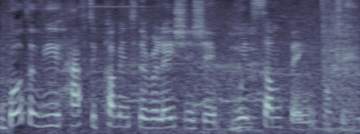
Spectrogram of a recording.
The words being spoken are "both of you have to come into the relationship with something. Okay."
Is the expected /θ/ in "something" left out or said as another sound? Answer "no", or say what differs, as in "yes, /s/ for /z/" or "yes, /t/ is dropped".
no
